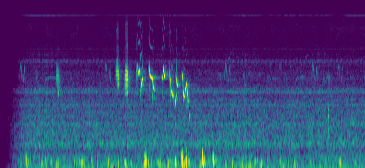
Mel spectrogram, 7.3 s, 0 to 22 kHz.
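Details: A brown-chested martin (Progne tapera) sings a brief burst of gurgling, chirpy notes lasting about two seconds over steady background hiss and low rumble; recorded December 2015 in department Treinta y Tres, Uruguay, on the road to Mensajero.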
